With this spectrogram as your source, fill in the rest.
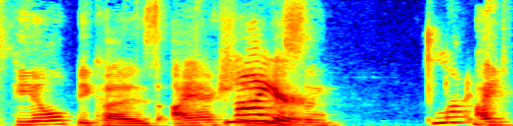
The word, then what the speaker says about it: Pehl: the uh trivia that your last name is pronounced peel which I remember thinking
